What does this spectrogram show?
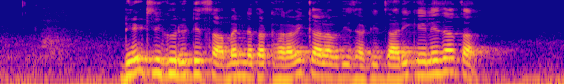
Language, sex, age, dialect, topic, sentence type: Marathi, male, 41-45, Varhadi, banking, statement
